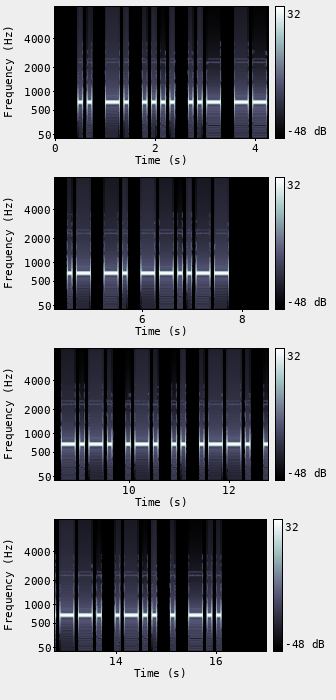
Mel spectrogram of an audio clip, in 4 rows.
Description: Morse code, heard as a keyed tone, about 13 wpm, 700 Hz. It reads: INHUMAN, CRIPPLED
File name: Book One / 04-Chapter 4 - 13 WPM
